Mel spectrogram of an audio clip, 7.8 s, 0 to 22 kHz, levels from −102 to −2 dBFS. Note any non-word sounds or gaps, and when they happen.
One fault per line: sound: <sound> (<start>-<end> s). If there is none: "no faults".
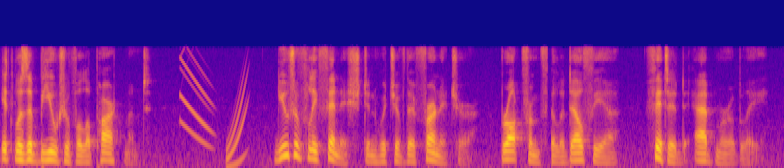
sound: chirp (1.8-2.5 s)
sound: dropout (5.5-5.5 s)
